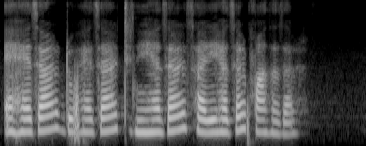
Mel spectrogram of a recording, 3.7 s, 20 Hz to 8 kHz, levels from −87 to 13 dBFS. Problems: continuous background conversations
